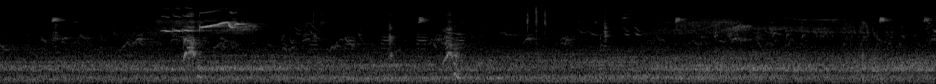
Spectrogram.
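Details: Courtship song of a hummingbird perched in a tree, Sierra foothills, California: a scratchy, very high buzzy phrase near two seconds, with sparse sharp ticks before and after over a constant low outdoor hum.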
